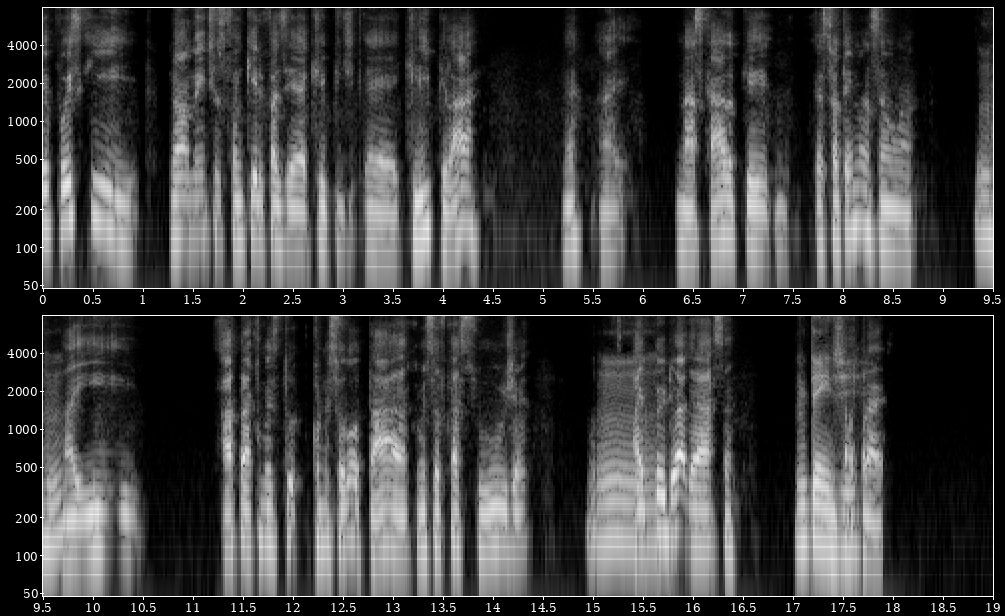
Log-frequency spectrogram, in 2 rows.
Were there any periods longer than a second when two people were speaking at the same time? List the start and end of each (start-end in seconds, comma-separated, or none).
none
